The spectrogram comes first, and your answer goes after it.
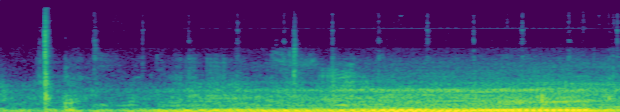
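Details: Subaru STI after its exhaust leak was fixed: a deep, even exhaust growl builds at about half throttle, with no ticking or puffing from a leak. Normal exhaust note.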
